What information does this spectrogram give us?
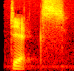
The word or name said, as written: Dix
